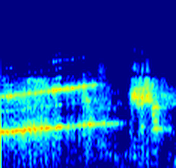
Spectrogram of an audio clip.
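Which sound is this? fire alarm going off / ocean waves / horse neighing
fire alarm going off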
